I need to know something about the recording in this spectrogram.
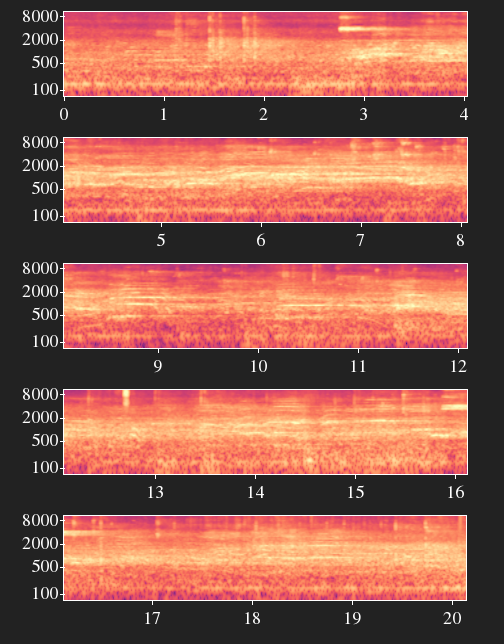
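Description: Basketball bouncing on a hardwood gym court during play, amid crowd and bench voices, with two brief high-pitched sounds, one a few seconds in and one past the middle.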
